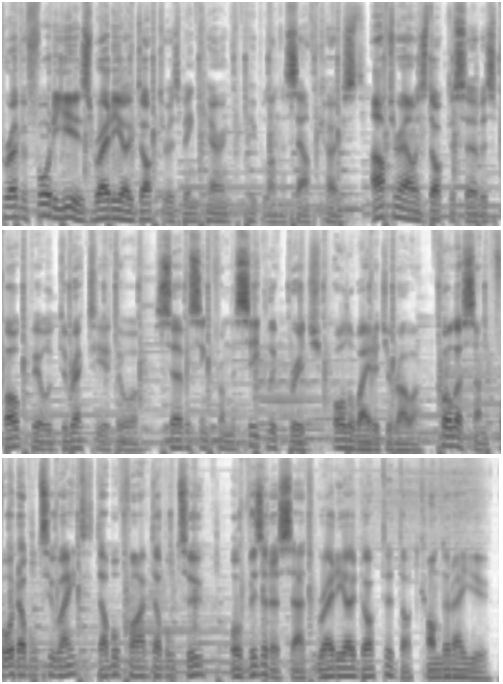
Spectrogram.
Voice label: Radio Advert; Radio Doctor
